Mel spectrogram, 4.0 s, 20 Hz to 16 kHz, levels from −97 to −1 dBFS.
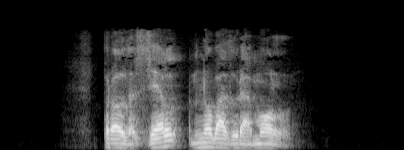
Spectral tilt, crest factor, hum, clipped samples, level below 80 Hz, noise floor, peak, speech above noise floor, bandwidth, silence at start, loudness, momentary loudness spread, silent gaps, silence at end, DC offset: -7.5 dB/octave; 18 dB; none; under 0.1%; -52 dBFS; -89 dBFS; -2 dBFS; 74 dB; 7.6 kHz; 1.05 s; -17 LUFS; 5 LU; none; 1.15 s; under 0.1%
